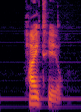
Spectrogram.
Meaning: To move at full speed, especially in retreat
- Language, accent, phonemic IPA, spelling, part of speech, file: English, US, /ˈhaɪ.teɪl/, hightail, verb, En-us-hightail.ogg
